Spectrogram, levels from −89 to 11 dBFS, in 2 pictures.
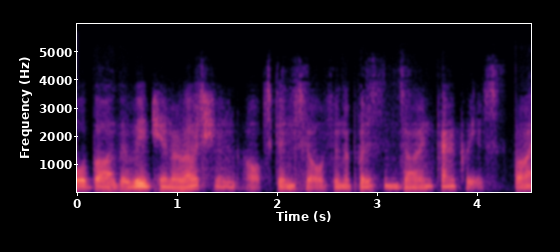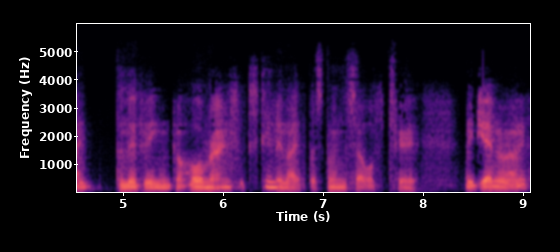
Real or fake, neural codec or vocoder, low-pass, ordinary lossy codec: fake; codec, 16 kHz, 0.5 kbps, X-Codec, HuBERT features, trained on general audio; 5.4 kHz; AAC, 24 kbps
